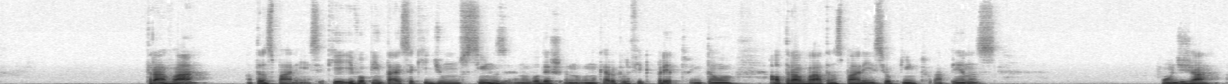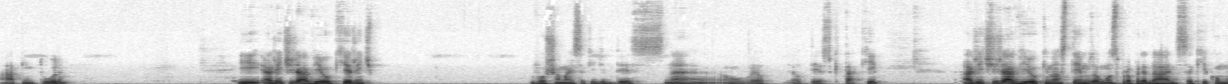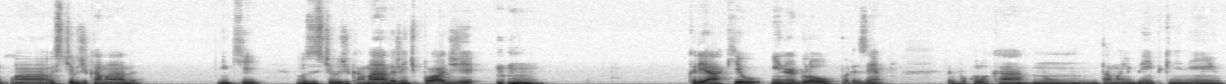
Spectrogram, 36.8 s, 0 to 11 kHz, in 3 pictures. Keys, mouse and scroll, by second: 1.7 click, 3.6-4.9 drag, 5.3-8.0 drag, 9.2 click, 10.4-11.4 ctrl+middle drag, 11.5 ctrl+shift+middle click, 11.9 shift+click, 13.5 ctrl+alt+v, 13.8 ctrl+alt+click, 16.2 click, 17.8-19.5 typing, 22.0 right click, 22.8-26.0 right drag, 27.2-28.5 drag, 31.0 click, 36.0-36.8 drag.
